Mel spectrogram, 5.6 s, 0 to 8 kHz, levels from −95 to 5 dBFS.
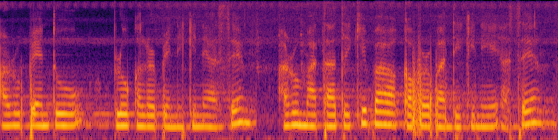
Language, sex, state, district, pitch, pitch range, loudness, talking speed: Nagamese, female, Nagaland, Dimapur, 210 Hz, 200-225 Hz, -16 LUFS, 160 wpm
